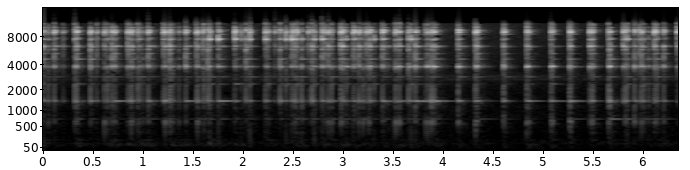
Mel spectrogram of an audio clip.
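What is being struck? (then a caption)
Glass hurricane glass. Long acrylic nails tap rapidly around the rim of the round foot of an empty, clear hurricane glass held upside down. About 35 quick, bright clinks ring briefly with a steady glassy tone near 3.8 kHz and a lower one near 1.3 kHz, fading fast between taps.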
